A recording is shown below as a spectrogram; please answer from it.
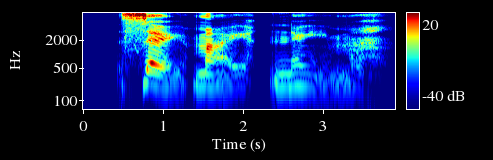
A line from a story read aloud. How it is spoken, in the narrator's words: he growls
